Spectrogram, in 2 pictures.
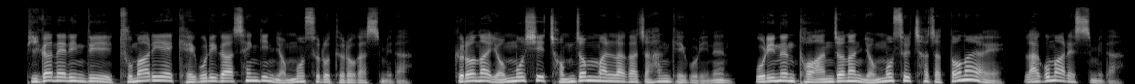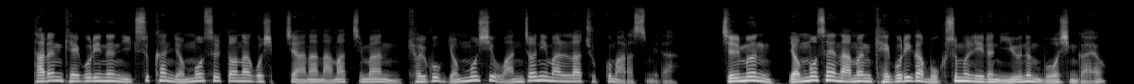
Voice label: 이야기 남자; 두 마리 개구리

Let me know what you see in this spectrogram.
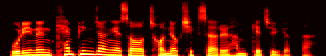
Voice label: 문장 남자; 우리는 캠핑장에서 저녁 식사를 함께 즐겼다

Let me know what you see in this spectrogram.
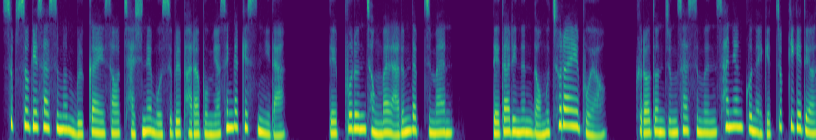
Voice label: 이야기 여자; 사슴과 뿔 다리

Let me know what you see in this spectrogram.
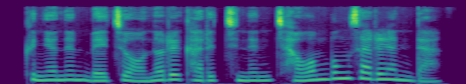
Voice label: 그녀는 매주 언어를 가르치는 자원봉사를 한다 문장 여자

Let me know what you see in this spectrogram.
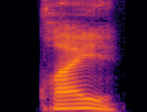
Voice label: "과일" 단어 남자

